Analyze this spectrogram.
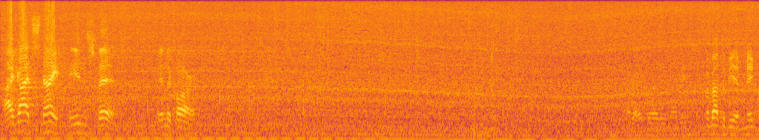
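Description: A car engine hums at a low, steady pitch.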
